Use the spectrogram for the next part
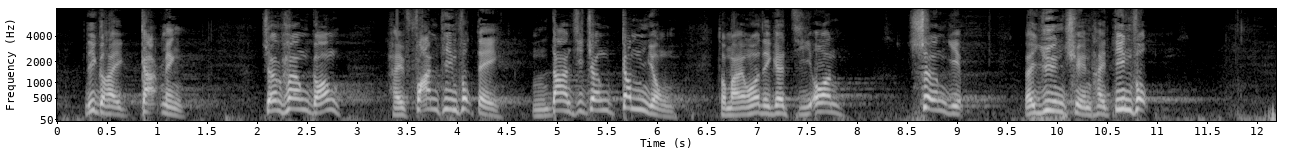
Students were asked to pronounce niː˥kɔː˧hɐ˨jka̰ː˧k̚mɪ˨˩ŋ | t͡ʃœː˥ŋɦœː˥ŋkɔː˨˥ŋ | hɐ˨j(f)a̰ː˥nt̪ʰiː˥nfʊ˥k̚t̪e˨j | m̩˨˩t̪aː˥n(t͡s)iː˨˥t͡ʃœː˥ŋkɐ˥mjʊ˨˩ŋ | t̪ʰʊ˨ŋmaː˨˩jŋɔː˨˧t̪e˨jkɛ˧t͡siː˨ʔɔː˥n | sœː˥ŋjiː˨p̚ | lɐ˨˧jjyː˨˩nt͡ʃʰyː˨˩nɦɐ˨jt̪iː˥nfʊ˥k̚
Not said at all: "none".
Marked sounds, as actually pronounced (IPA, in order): f, t͡s

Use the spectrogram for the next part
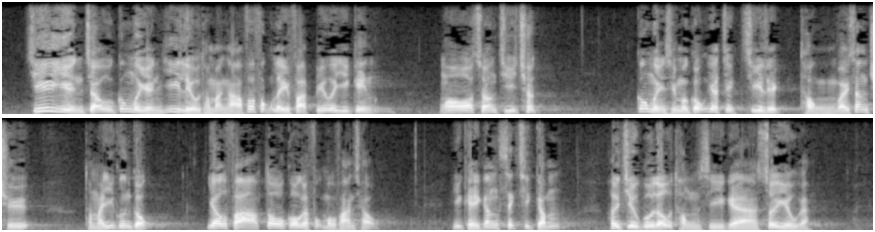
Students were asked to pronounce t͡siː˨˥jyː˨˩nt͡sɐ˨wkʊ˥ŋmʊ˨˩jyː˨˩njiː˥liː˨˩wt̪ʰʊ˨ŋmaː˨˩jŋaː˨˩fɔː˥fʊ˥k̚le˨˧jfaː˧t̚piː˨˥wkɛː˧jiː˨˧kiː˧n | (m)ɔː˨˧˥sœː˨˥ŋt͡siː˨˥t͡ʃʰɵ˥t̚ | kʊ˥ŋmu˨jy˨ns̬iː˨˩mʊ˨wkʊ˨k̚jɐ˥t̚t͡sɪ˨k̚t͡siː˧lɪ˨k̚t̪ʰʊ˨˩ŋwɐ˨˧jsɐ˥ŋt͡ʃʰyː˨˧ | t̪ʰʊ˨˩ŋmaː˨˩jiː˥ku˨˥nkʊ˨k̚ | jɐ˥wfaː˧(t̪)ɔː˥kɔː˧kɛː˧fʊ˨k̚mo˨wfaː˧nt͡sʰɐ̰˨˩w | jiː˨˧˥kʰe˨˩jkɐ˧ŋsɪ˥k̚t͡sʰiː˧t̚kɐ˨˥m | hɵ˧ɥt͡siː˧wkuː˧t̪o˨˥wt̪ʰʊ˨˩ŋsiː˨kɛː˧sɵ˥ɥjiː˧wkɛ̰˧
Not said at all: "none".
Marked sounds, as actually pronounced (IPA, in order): ŋ, t̪

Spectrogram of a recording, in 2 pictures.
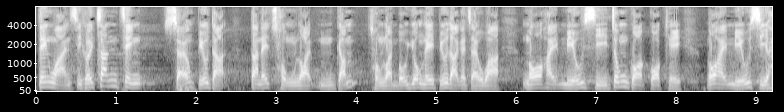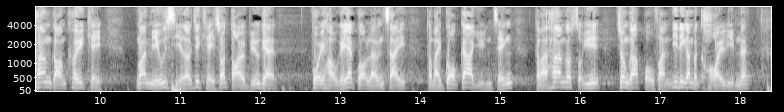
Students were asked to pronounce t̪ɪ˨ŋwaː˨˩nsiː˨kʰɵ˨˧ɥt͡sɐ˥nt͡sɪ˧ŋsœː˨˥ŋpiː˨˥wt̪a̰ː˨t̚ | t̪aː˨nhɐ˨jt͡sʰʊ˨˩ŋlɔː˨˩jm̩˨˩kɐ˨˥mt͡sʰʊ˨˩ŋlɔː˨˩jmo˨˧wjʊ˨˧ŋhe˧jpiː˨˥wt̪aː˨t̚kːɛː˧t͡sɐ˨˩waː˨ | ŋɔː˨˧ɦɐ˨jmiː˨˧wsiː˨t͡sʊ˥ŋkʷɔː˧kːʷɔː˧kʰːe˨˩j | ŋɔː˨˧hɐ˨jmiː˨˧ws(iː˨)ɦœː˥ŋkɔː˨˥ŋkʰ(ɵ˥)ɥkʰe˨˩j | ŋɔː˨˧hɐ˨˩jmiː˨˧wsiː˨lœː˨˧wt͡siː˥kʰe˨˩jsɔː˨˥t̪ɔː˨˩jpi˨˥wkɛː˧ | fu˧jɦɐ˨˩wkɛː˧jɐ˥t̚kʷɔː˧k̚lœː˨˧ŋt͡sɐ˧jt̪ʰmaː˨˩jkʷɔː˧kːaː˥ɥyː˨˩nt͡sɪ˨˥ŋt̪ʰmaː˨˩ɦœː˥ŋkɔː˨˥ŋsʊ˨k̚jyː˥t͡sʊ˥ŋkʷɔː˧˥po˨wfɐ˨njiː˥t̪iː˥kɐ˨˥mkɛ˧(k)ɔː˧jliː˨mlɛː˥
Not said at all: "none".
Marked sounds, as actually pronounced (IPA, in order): iː˨, ɵ˥, kʰ

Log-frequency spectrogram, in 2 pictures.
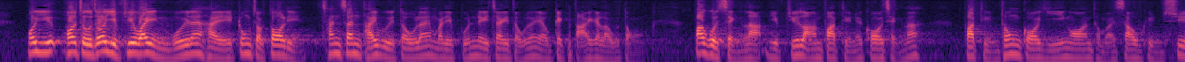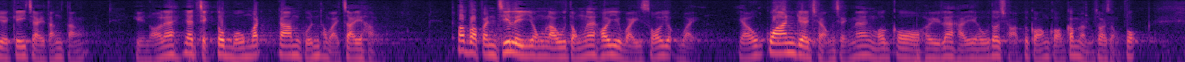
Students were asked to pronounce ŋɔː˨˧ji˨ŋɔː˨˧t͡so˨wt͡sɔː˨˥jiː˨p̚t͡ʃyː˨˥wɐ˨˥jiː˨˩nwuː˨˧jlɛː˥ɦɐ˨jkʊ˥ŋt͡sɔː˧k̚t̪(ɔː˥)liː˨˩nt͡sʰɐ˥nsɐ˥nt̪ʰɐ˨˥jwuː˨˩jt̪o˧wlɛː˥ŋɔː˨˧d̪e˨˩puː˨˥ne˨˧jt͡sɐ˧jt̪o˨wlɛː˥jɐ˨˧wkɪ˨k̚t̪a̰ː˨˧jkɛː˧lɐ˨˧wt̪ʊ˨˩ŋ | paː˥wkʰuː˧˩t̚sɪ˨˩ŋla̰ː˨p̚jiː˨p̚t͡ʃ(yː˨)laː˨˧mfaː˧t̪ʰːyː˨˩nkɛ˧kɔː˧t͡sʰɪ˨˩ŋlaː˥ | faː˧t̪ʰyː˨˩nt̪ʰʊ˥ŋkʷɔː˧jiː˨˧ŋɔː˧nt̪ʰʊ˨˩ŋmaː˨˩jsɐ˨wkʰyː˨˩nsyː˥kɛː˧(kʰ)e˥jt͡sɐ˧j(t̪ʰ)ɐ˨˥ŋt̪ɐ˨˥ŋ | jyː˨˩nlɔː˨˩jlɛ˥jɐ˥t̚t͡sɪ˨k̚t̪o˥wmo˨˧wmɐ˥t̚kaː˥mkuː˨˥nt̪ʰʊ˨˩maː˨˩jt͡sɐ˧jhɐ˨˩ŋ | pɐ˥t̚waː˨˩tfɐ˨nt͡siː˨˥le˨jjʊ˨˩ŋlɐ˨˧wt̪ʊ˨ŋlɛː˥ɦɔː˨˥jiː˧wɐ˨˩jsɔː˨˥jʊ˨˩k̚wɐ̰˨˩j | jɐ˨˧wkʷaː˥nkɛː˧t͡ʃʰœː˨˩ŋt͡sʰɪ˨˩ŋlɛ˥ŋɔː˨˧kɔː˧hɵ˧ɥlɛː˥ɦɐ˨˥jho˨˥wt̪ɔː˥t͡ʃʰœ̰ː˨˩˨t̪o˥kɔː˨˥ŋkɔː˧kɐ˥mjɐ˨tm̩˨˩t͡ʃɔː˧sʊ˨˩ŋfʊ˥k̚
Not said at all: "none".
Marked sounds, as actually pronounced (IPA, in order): ɔː˥, yː˨˥, k, t̪

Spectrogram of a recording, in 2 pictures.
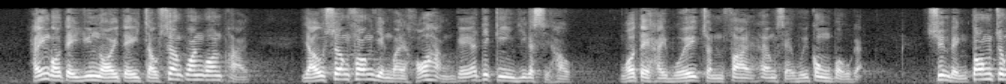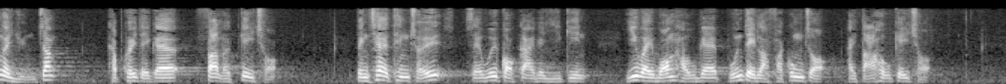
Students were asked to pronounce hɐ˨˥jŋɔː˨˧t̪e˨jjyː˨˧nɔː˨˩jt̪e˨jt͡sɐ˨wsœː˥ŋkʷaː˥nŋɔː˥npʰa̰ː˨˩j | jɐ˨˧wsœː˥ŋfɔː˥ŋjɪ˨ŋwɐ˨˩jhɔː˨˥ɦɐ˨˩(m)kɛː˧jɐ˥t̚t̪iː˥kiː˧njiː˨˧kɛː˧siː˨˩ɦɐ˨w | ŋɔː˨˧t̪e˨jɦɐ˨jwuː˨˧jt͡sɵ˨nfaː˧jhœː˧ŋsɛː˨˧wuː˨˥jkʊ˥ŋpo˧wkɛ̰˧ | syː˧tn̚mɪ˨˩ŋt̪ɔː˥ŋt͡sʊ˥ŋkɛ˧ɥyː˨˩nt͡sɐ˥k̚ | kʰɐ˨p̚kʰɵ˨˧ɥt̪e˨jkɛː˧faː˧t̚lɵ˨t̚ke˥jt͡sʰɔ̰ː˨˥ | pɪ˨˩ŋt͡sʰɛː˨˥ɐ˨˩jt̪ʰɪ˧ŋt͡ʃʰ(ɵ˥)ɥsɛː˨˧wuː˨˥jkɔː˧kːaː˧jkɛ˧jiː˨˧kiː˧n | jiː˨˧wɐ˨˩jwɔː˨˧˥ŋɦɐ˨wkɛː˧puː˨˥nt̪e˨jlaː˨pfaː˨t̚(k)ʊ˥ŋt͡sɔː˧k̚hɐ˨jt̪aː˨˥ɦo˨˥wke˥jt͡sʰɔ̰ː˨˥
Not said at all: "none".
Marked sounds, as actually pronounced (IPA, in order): ŋ, ɵ˨˥, k

